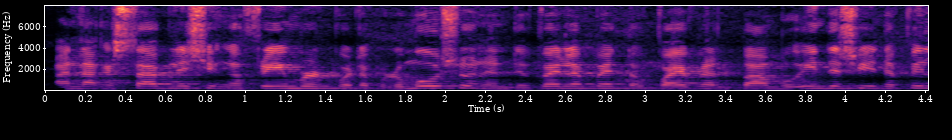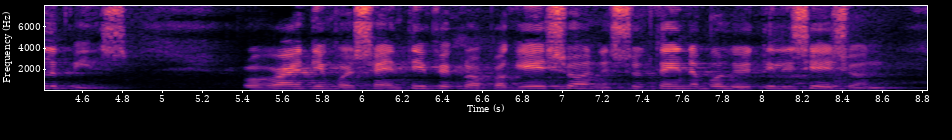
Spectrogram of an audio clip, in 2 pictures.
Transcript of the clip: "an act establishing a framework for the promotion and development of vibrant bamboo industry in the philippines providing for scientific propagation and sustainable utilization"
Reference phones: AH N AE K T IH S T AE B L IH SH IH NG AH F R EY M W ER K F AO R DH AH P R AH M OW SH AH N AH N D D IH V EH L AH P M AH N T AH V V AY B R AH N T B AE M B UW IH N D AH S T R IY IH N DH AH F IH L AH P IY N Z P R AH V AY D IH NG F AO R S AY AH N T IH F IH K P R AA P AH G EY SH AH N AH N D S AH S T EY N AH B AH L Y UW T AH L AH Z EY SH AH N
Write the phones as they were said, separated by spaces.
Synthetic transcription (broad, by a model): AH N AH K IH S T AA B L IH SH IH NG AH F R EY M W ER K F AO R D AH P R AH M OW SH AH N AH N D D IH V EH L AH P M AH N T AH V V AY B R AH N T B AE M B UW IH N D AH S T R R IH N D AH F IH L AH P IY N S P R AH V AY D IH NG F AO R S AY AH N T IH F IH K P R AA P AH G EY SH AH N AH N S AH S T EY N AH B AH L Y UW T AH L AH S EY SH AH N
